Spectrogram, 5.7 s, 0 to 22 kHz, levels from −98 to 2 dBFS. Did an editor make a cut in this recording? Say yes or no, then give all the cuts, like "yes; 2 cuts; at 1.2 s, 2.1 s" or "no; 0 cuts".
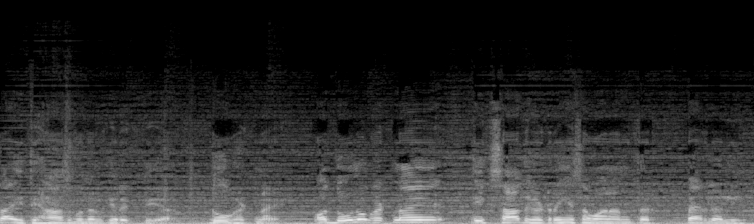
no; 0 cuts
